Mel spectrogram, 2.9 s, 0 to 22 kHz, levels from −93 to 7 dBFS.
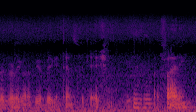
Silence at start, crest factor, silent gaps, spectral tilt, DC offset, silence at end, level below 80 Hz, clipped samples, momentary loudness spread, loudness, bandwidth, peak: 0 s; 22 dB; none; -6.5 dB/octave; under 0.1%; 0 s; -52 dBFS; under 0.1%; 9 LU; -42 LUFS; 16 kHz; -20 dBFS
